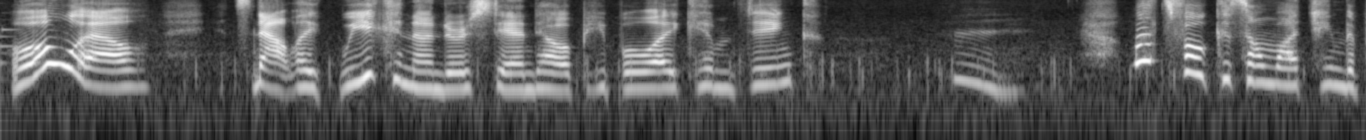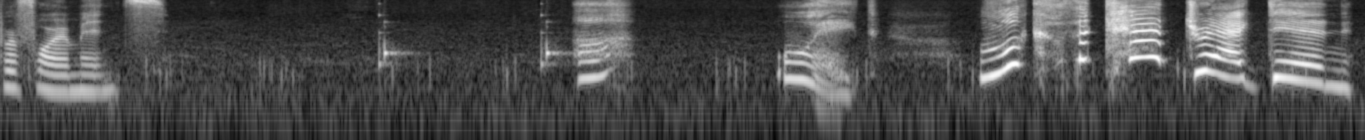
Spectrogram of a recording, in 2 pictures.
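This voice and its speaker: A woman voicing a small, chirpy female fairy companion in a game, chatty and expressive, with a high squeaky voice. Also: takes it slowly, long pauses, heavy background noise, full character voice. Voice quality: high squeaky voice, speaks of herself in third person.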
